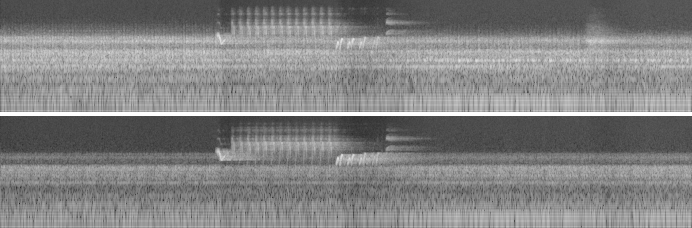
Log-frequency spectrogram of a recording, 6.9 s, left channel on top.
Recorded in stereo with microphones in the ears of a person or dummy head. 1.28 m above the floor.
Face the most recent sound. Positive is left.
turn(degrees=5)  # may be behind; listen again after turning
